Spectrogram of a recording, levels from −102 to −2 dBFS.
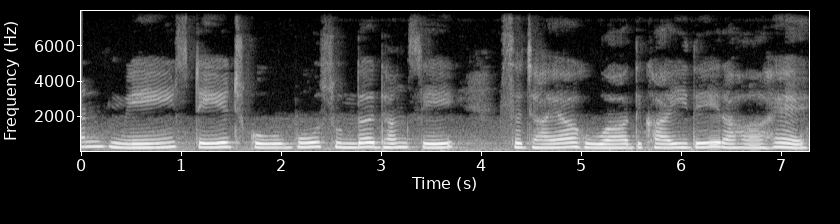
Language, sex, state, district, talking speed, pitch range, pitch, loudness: Hindi, female, Punjab, Fazilka, 105 wpm, 220-245 Hz, 230 Hz, -12 LUFS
